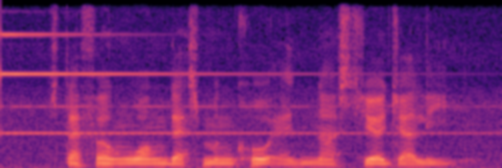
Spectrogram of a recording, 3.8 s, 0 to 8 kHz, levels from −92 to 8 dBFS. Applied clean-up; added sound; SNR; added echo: none; Chime; 9 dB; none.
